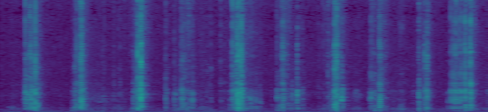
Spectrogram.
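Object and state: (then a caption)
Inflated latex balloon. A small blue inflated latex rubber balloon, hollow and air-filled, is held low in the hands and tapped and scratched with long orange-painted nails. Short, dry, bright scratchy strokes with a slight rubbery squeak repeat at an uneven pace, each fading quickly into quiet.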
